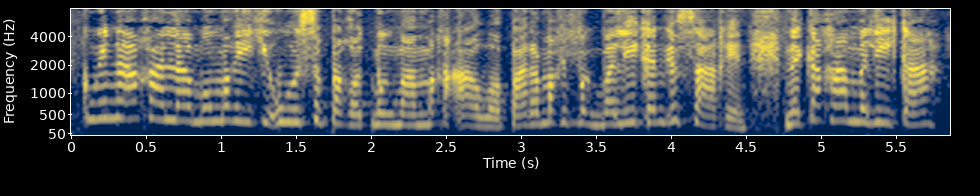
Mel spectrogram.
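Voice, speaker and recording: A woman's voice: high-pitched, expressive, fairly quick, bright, forceful tone. An actress playing a hurt, angry young jilted woman in a melodramatic Filipino radio drama. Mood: bitter, angry.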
